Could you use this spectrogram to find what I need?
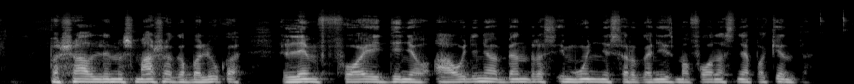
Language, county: Lithuanian, Utena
